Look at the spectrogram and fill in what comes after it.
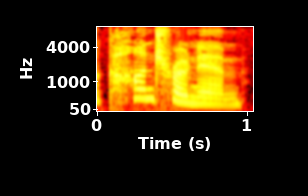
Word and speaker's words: contronym: A word with opposing meanings is called a contronym, or contronym, spelled with an A.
